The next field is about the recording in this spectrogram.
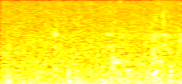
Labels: {"label": "ambient", "recorder": "HydroMoth"}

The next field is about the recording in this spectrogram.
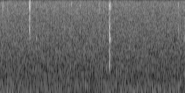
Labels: {"label": "ambient", "recorder": "HydroMoth"}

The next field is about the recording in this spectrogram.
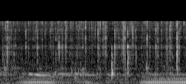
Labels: {"label": "biophony", "recorder": "HydroMoth"}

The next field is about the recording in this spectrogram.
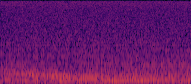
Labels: {"label": "ambient", "recorder": "HydroMoth"}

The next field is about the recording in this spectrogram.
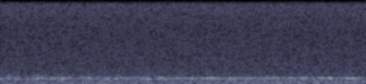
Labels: {"label": "anthrophony, boat engine", "recorder": "HydroMoth"}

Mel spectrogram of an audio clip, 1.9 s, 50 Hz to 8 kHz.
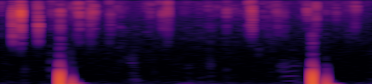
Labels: {"label": "biophony, double pulse", "recorder": "SoundTrap 300"}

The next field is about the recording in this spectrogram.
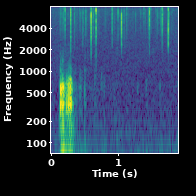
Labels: {"label": "biophony, low growl", "recorder": "SoundTrap 300"}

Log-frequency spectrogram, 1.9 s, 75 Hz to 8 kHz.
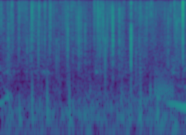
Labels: {"label": "biophony, cascading saw", "recorder": "SoundTrap 600 or HydroMoth"}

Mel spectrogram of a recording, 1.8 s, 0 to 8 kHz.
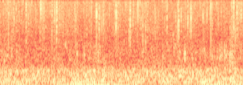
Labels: {"label": "biophony, damselfish", "recorder": "SoundTrap 500"}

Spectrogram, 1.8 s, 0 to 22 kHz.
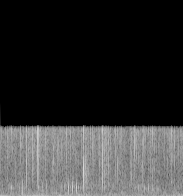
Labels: {"label": "biophony, damselfish", "recorder": "SoundTrap 500"}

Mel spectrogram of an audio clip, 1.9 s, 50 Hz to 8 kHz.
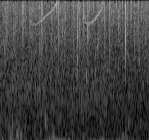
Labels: {"label": "biophony, dolphin", "recorder": "SoundTrap 500"}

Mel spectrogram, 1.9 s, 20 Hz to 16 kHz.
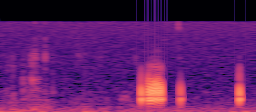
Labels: {"label": "biophony, knock croak", "recorder": "SoundTrap 300"}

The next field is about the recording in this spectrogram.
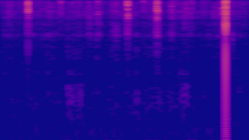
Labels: {"label": "ambient", "recorder": "HydroMoth"}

